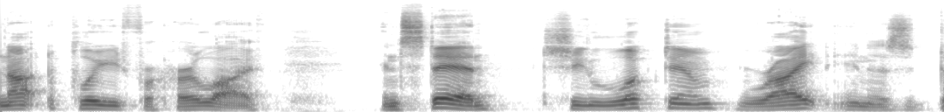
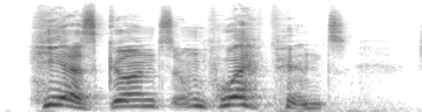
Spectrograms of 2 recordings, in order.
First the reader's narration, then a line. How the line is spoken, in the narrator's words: she sobbed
